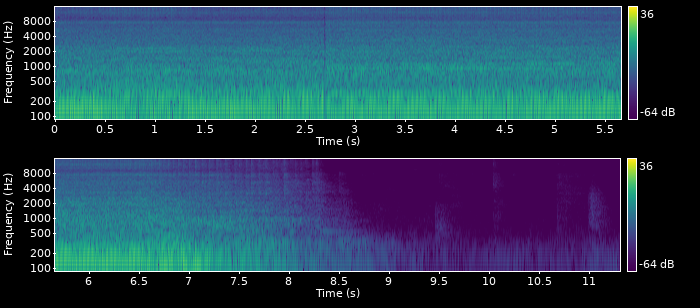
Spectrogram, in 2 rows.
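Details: Gasoline generator that would not start and shut off after 5 seconds. The fuel inlet hose had been pinched between the air-vent frame and the engine frame, cutting off fuel. After reconnecting, smooth even buzz, then clean wind-down. Normal running.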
